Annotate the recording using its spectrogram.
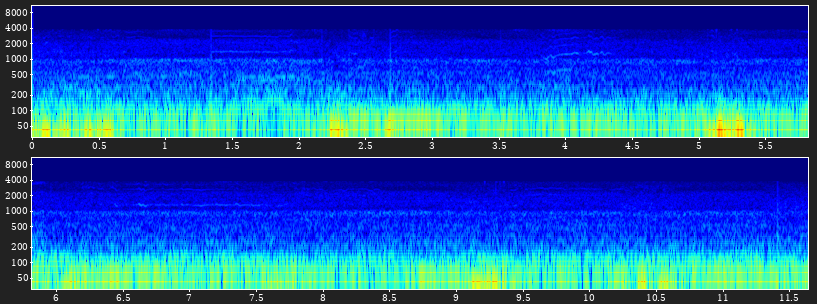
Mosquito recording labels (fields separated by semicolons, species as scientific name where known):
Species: mosquito; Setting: cup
